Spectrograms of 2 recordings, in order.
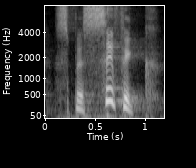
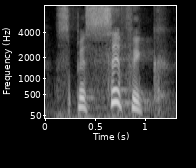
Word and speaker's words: specific: And then we have words ending in ik, ickle, and ickle. If you have words with these endings, the rule is again the same. The syllable immediately preceding these endings gets stress. Let's take, for example, a simple word like 3 syllables, specific, and the rule is the syllable immediately preceding ik is stress. Therefore, we say specific. When we say that, we highlight this syllable, specific, and characteristic, and so on.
